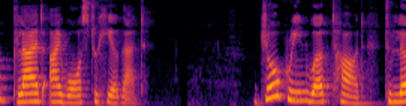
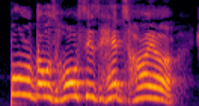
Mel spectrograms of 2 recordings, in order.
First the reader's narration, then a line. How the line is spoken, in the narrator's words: shouted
